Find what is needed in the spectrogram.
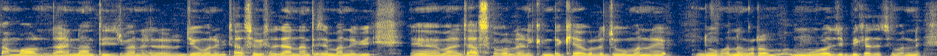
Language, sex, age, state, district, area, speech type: Odia, male, 60+, Odisha, Kendujhar, urban, spontaneous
